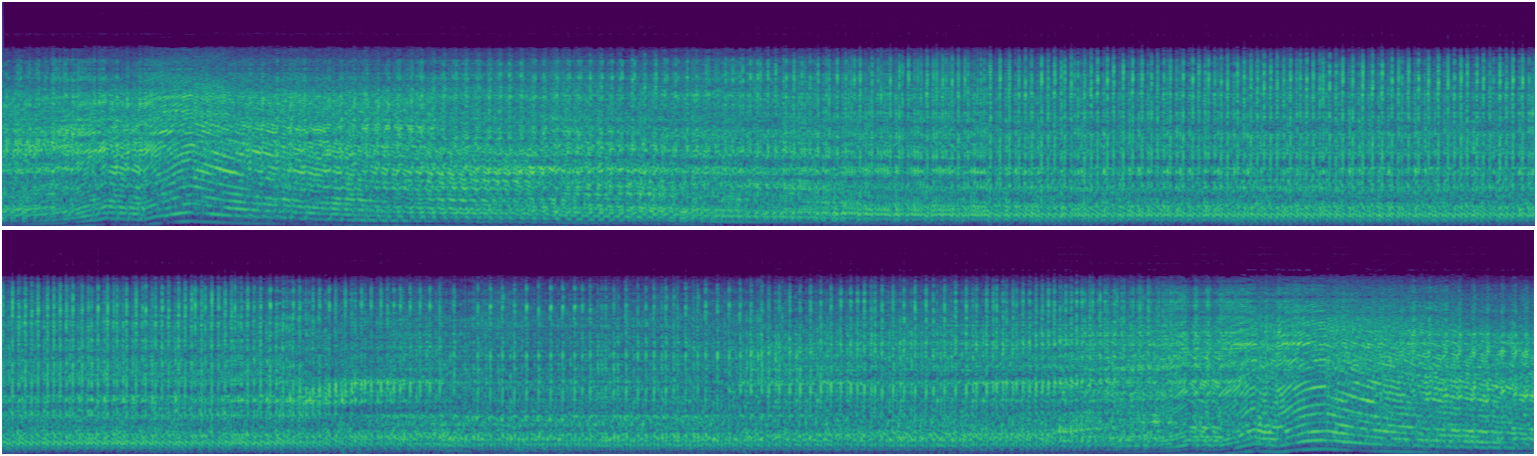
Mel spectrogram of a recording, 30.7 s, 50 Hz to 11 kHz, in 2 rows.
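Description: Yamaha Aerox 50cc two-stroke scooter engine running steadily, its pitch rising and falling briefly about two seconds in and again near the end. It is poor on the revs, which the owner suspects is a faulty automatic choke.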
